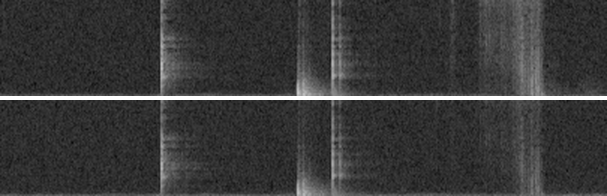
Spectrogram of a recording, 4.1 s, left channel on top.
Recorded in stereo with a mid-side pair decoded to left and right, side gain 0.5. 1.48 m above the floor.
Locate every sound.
1.1 s tapping: 25° left, 0.6 m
